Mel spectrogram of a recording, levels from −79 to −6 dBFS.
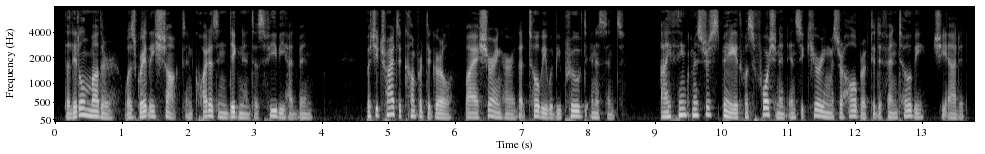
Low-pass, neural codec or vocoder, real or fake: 7.2 kHz; none; real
